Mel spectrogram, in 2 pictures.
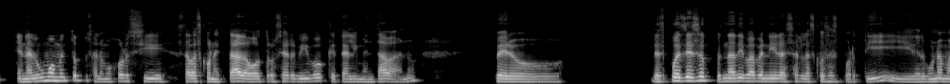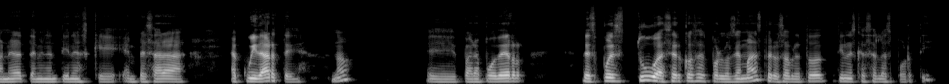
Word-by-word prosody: en 130 Hz, -1 st, -1 dB
algún 145 Hz, +5 st, +3 dB
momento, 175 Hz, +1 st, +2 dB
pues 190 Hz, -, -16 dB
a 135 Hz, -, -6 dB
lo 125 Hz, -, -5 dB
mejor 145 Hz, +3 st, -3 dB
sí 140 Hz, -2 st, -2 dB
estabas 140 Hz, 0 st, 0 dB
conectado 135 Hz, +2 st, +4 dB
a -, -, +3 dB
otro 130 Hz, +2 st, -1 dB
ser 140 Hz, +1 st, -3 dB
vivo 140 Hz, +3 st, -1 dB
que 135 Hz, -, -6 dB
te 125 Hz, -, -3 dB
alimentaba, 125 Hz, +1 st, -3 dB
¿no? 175 Hz, +9 st, -9 dB, 0.7 s
Pero, 125 Hz, -2 st, -1 dB, 0.8 s
después 140 Hz, +5 st, +3 dB
de 170 Hz, -, +8 dB
eso, 180 Hz, +1 st, +2 dB
pues 140 Hz, -, -5 dB
nadie 145 Hz, +1 st, +4 dB
va 150 Hz, -, +3 dB
a 145 Hz, -, +3 dB
venir 140 Hz, -1 st, +2 dB
a -, -, +3 dB
hacer 135 Hz, +1 st, -7 dB
las 130 Hz, -1 st, -4 dB
cosas 135 Hz, -1 st, -6 dB
por 120 Hz, -2 st, -10 dB
ti 140 Hz, +4 st, -2 dB
y 125 Hz, -7 st, -5 dB
de 125 Hz, -, -4 dB
alguna 125 Hz, +3 st, -1 dB
manera 130 Hz, +1 st, 0 dB
también 130 Hz, 0 st, -3 dB
tienes 130 Hz, -1 st, -3 dB
que 125 Hz, -1 st, -10 dB
empezar 130 Hz, 0 st, -3 dB
a 125 Hz, -2 st, 0 dB, 0.4 s
a 140 Hz, -, -1 dB
cuidarte, 140 Hz, -2 st, +4 dB, 0.2 s
¿no? 215 Hz, +6 st, -5 dB, 0.7 s
Eh, 125 Hz, -2 st, -7 dB
para 130 Hz, -1 st, -3 dB
poder 140 Hz, +1 st, +4 dB, 0.6 s
después 145 Hz, +2 st, +3 dB
tú 190 Hz, -1 st, +7 dB
hacer 145 Hz, +2 st, +3 dB
cosas 155 Hz, -1 st, -1 dB
por 140 Hz, -2 st, -2 dB
los 130 Hz, -1 st, -1 dB
demás, 140 Hz, +10 st, +1 dB
pero 145 Hz, -, -2 dB
sobre 130 Hz, -2 st, -3 dB
todo 145 Hz, +2 st, 0 dB
tienes 140 Hz, -2 st, -3 dB
que 135 Hz, -, -8 dB
hacerlas 130 Hz, -1 st, -7 dB
por 120 Hz, -2 st, -14 dB
ti. 210 Hz, 0 st, -16 dB
135 Hz, 200 wpm, -23 LUFS, 130-145 Hz, 0.8 s, de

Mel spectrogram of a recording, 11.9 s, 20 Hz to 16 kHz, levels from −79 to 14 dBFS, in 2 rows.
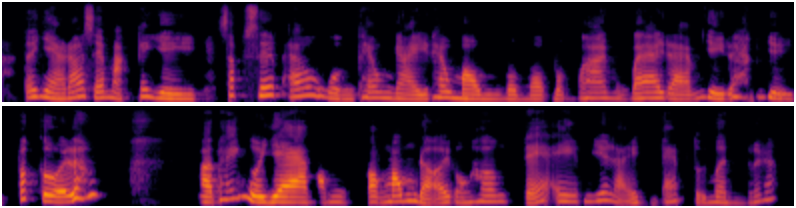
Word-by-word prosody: tới 240 Hz, +3 st, 0 dB
nhà 190 Hz, -7 st, 0 dB
đó 230 Hz, +6 st, 0 dB
sẽ 215 Hz, -4 st, -1 dB
mặc 200 Hz, -3 st, -2 dB
cái 250 Hz, -1 st, -1 dB
gì? 170 Hz, -4 st, 0 dB
Sắp 290 Hz, 0 st, -4 dB
xếp 290 Hz, +1 st, +1 dB
áo 275 Hz, +2 st, -1 dB
quần 165 Hz, -3 st, -4 dB
theo 205 Hz, -2 st, -3 dB
ngày, 165 Hz, -5 st, -2 dB
theo 215 Hz, -2 st, 0 dB
mồng. 160 Hz, -4 st, 0 dB
Mồng 155 Hz, -2 st, -5 dB
1, 150 Hz, +1 st, -6 dB
mồng 160 Hz, +1 st, -8 dB
2, 195 Hz, 0 st, -3 dB
mồng 180 Hz, -4 st, -12 dB
3 195 Hz, +2 st, +1 dB
làm 165 Hz, +2 st, -3 dB
gì, 195 Hz, -6 st, 0 dB
làm 240 Hz, +8 st, -6 dB
gì, 170 Hz, -6 st, -2 dB
mắc 300 Hz, +1 st, +2 dB
cười 210 Hz, -4 st, +8 dB
lắm. 345 Hz, -, +6 dB, 0.8 s
Mà 195 Hz, -1 st, +5 dB
thấy 295 Hz, +4 st, -4 dB
người 195 Hz, -1 st, +8 dB
già 190 Hz, -1 st, +8 dB
còn 190 Hz, +1 st, -3 dB, 0.3 s
còn 200 Hz, +1 st, +1 dB
mong 225 Hz, +3 st, +4 dB
đợi 190 Hz, -5 st, +1 dB
còn 180 Hz, -1 st, -6 dB
hơn 215 Hz, +2 st, -4 dB
trẻ 170 Hz, +6 st, -1 dB
em 220 Hz, -1 st, -4 dB
với 260 Hz, -, -2 dB
lại 180 Hz, -6 st, -6 dB
đám 235 Hz, -, -7 dB
tụi -, -, -9 dB
mình 180 Hz, -3 st, -8 dB
nữa 200 Hz, +5 st, -10 dB
đó. 285 Hz, +4 st, -10 dB
195 Hz, 235 wpm, -21 LUFS, 175-225 Hz, 0.8 s, cười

